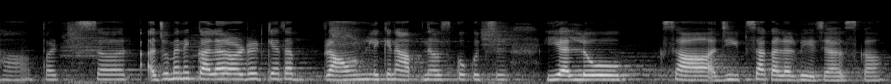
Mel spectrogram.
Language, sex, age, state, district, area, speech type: Hindi, female, 18-30, Madhya Pradesh, Hoshangabad, rural, spontaneous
